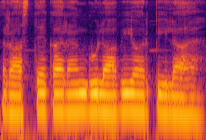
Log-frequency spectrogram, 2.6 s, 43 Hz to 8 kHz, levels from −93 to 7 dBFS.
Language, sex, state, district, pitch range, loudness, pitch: Hindi, male, Arunachal Pradesh, Lower Dibang Valley, 115-120 Hz, -12 LUFS, 120 Hz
